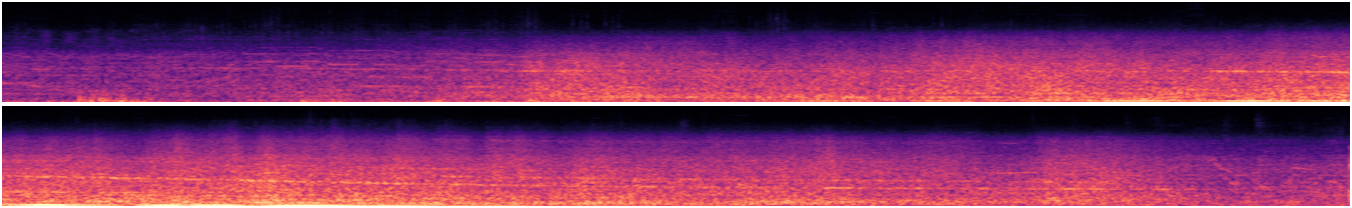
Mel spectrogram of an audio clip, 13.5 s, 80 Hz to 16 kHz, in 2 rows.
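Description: A heavy jet aircraft of up to 30 tons flies an aerobatic maneuver at the RIAT 2019 airshow, and its engines give a loud, sustained roar. A drone rises in pitch toward the middle and then sweeps slowly downward as the aircraft passes.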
